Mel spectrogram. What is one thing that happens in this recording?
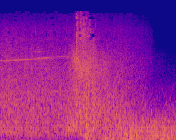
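Water splashes loudly in a sudden burst.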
